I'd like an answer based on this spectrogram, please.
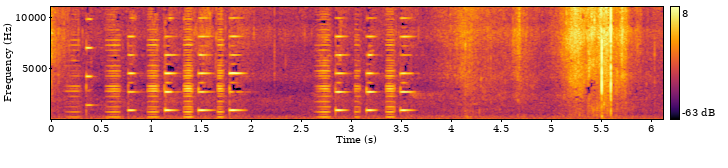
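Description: Metal detector giving short electronic beeps of varying pitch, in two bursts as the search coil is swept over a buried metal target. Near the end there is a rustle and a sharp knock.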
